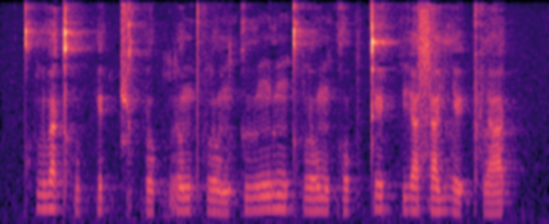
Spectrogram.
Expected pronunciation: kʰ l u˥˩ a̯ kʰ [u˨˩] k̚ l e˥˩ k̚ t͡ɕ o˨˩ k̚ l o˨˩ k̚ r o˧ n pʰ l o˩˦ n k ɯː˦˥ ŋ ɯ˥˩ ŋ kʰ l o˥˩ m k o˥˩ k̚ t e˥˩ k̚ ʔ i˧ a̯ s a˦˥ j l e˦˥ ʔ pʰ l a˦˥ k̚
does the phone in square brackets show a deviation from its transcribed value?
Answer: no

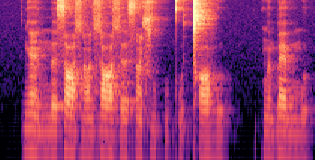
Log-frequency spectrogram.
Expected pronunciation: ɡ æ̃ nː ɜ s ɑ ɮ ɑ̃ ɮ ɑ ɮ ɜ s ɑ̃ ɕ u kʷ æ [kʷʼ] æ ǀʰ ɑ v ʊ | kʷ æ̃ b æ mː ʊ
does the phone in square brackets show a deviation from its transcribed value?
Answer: no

